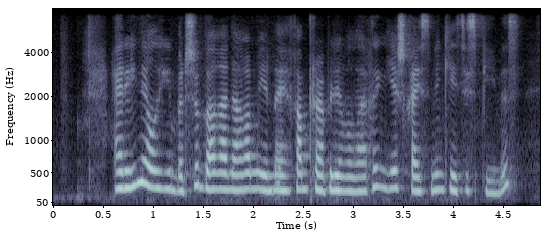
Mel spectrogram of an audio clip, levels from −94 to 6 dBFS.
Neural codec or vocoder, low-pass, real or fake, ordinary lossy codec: codec, 16 kHz, 0.8 kbps, ZipCodec; 7.2 kHz; fake; none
